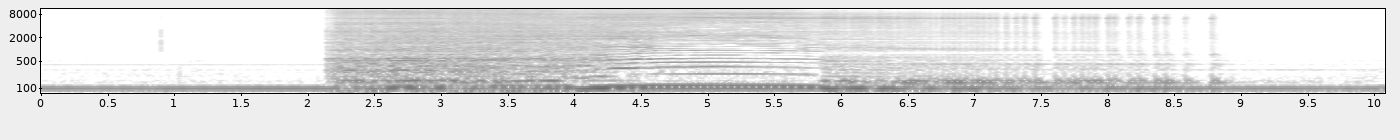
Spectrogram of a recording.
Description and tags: A creaking shower screen recorded with an Edirol.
